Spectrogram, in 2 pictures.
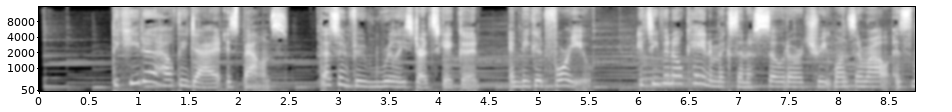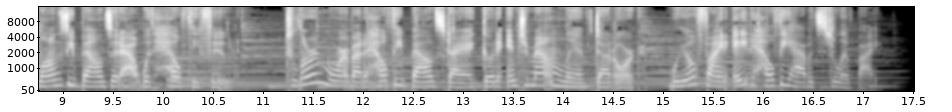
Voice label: informative

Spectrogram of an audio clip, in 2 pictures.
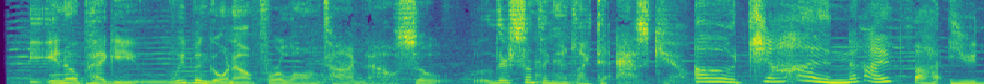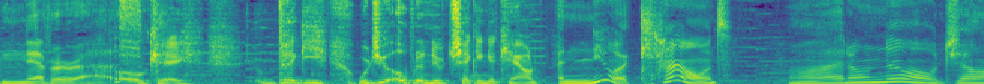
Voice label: Romantic

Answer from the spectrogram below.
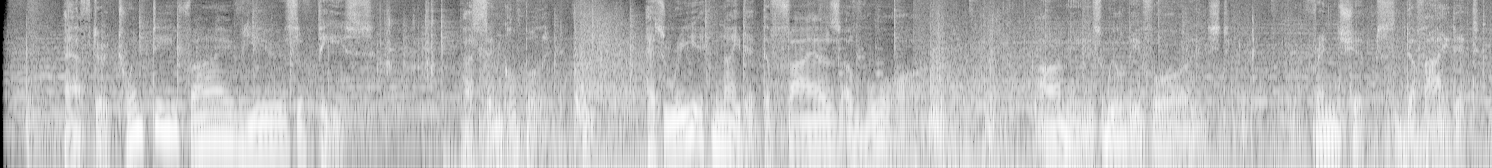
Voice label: movie-trailer

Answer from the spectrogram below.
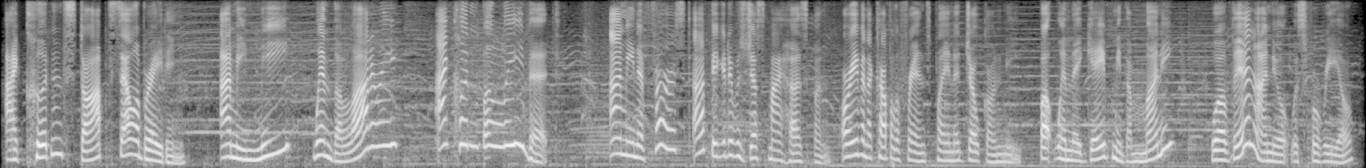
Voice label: real person midlife

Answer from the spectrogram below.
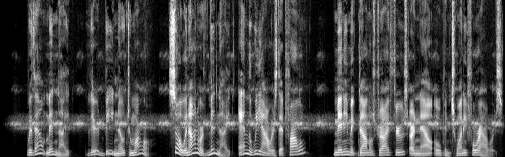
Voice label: soft spoken

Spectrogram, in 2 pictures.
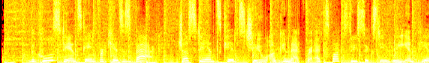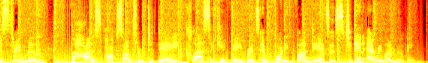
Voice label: upbeat

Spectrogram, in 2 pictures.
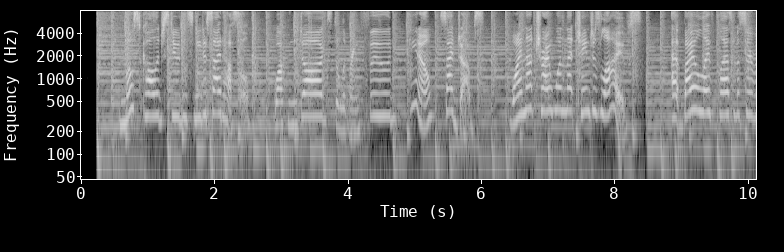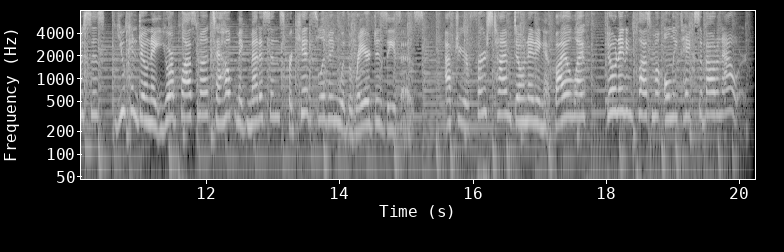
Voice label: upbeat

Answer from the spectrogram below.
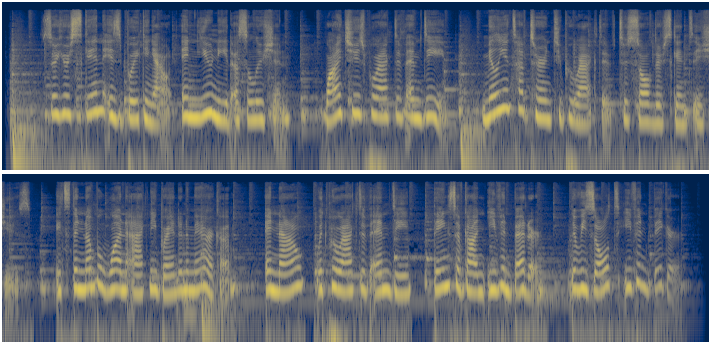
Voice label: conversational

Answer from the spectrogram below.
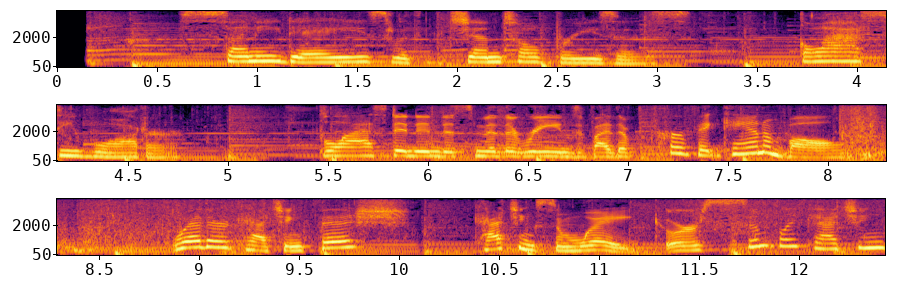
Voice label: folksy

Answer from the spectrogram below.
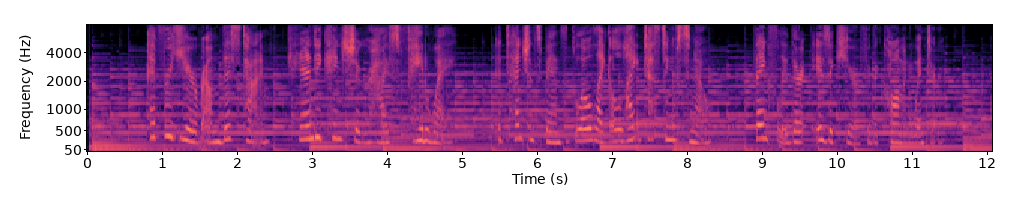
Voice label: kids; winterfest

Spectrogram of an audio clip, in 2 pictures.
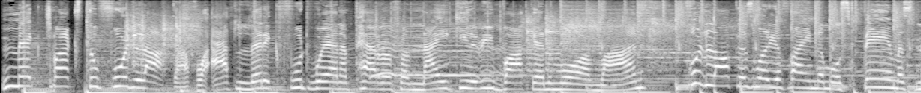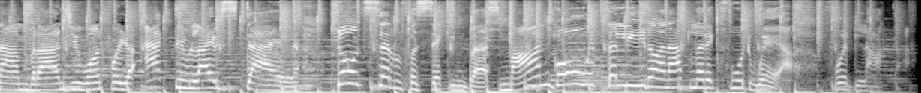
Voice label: jamaican

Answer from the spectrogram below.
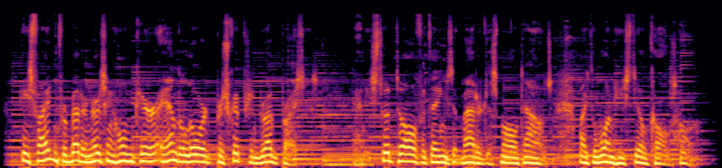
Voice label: caring

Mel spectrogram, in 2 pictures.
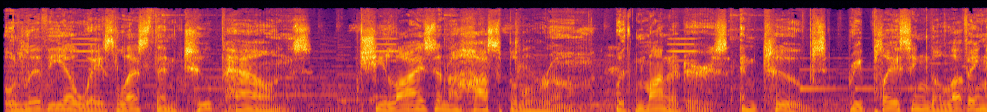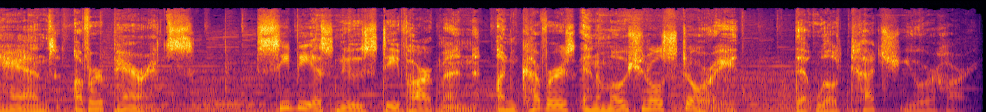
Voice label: thoughtful newcasters

